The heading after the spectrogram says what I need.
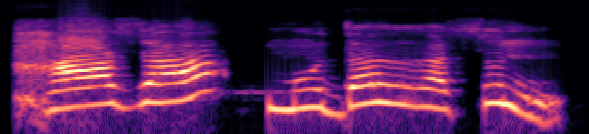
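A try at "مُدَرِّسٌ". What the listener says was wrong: Mudarrisun. This tashdid. If you'll see vowel below tashdid, it is kasra. If you see a vowel up on the top of tashdid, it is called fatha. So in this case, it is kasra.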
